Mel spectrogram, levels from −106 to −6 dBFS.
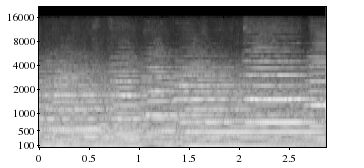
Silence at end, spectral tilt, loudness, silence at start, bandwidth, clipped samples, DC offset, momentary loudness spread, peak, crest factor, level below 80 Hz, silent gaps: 0 s; -6 dB/octave; -19 LUFS; 0 s; 12.5 kHz; under 0.1%; under 0.1%; 5 LU; -4 dBFS; 14 dB; -30 dBFS; none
